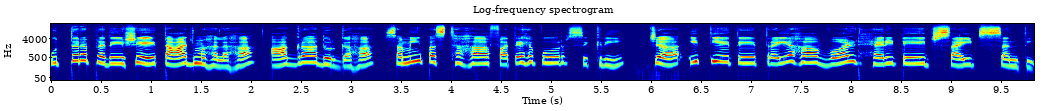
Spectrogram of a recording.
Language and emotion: Sanskrit, neutral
